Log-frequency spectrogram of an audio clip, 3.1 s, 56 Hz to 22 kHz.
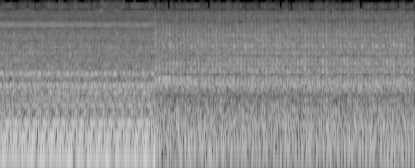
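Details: Cat D6K dozer diesel after replacing an injector that hung open and caused no-start: deep, steady rumble with an even beat, no stumble or miss; idling normally.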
